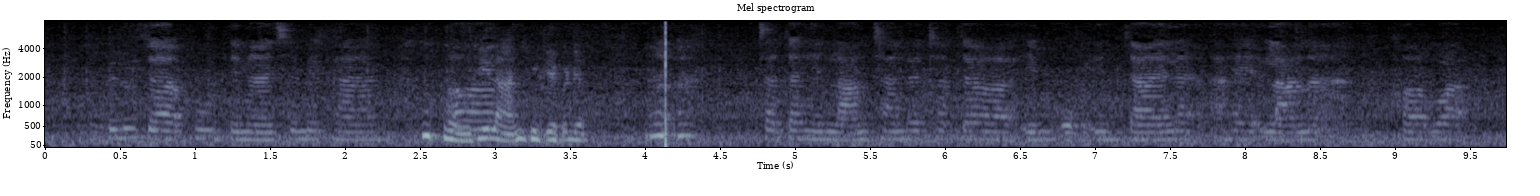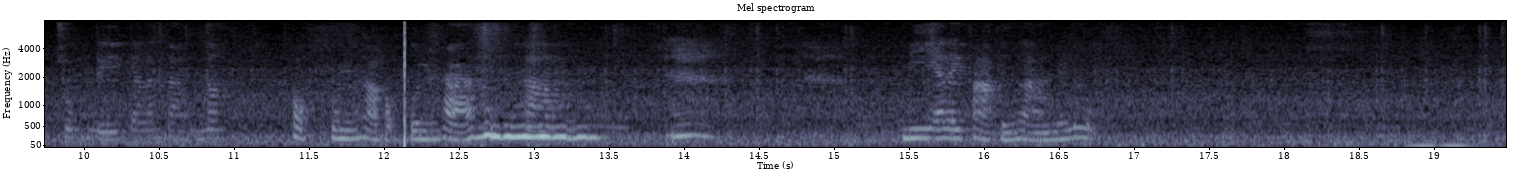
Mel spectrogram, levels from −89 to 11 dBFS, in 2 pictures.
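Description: At 4.13 s and again at 12.14 s there's a sharp, loud click, the file header played as audio. The pieces were joined without stripping their WAV headers, so those bytes play as samples, snapping in at each 8-second piece boundary regardless of the underlying sound.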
